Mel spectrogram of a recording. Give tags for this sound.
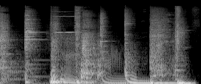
120BPM
drumloop
rhythmic

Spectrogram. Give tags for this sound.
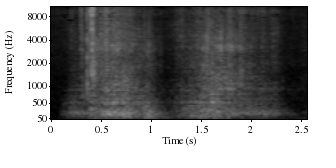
Bang
Boom
Crash
Friction
Hit
Impact
Metal
Plastic
Smash
Steel
Tool
Tools

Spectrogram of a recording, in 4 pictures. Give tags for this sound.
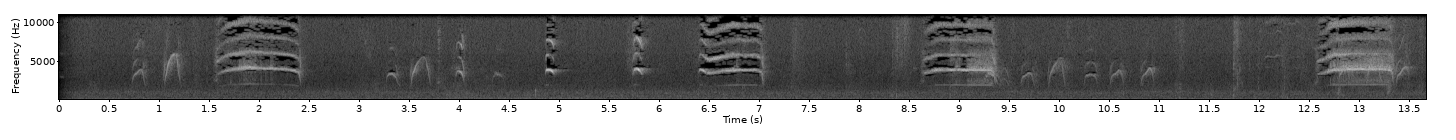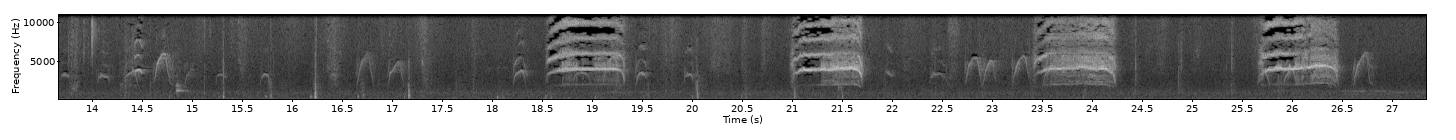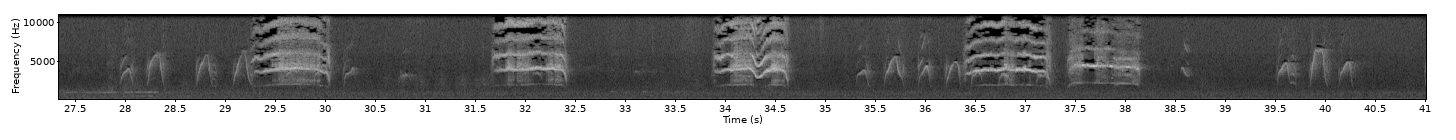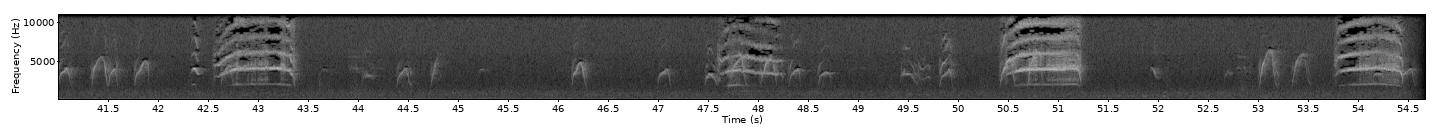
seoul
footsteps
korea
field-recording
birds

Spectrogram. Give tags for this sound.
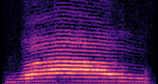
pet
cats
meow
animals
animal
domestic
cat
pets

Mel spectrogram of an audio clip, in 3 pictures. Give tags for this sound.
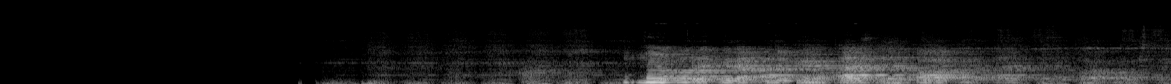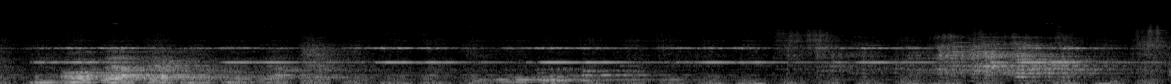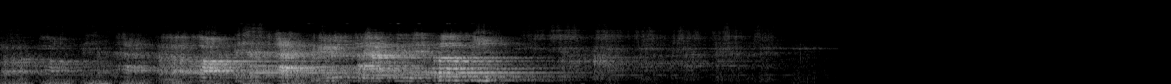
ambience
voice

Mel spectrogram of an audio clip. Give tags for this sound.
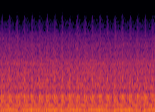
Machine
Fan

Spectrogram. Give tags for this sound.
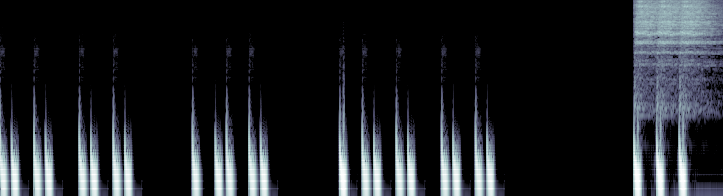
on-rd
On-Road

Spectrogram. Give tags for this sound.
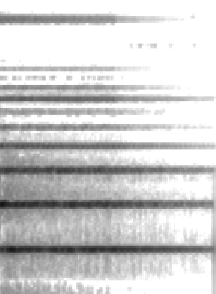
additive
lead
pad
synth
vocal
bell

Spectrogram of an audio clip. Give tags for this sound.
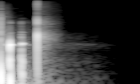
snap
crack
pop
bones
crunch

